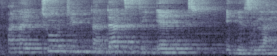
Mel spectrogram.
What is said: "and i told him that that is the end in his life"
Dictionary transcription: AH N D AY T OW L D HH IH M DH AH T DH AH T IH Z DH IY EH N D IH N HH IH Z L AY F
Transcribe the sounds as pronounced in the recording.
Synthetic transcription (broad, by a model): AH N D AY T OW L D HH IH M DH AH T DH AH T IH Z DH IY EH N D IH N HH IH Z L AY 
